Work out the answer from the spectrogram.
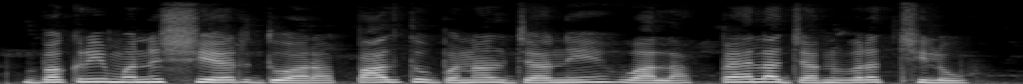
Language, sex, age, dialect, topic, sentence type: Magahi, female, 18-24, Northeastern/Surjapuri, agriculture, statement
